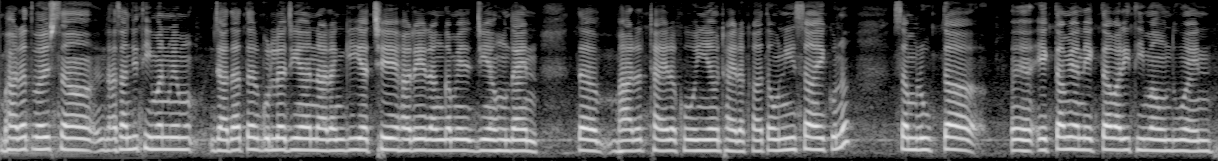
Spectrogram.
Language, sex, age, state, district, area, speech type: Sindhi, female, 30-45, Uttar Pradesh, Lucknow, urban, spontaneous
